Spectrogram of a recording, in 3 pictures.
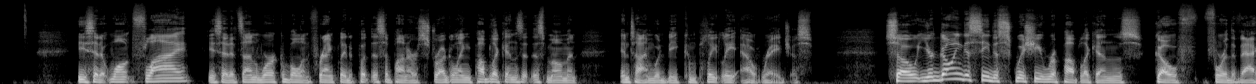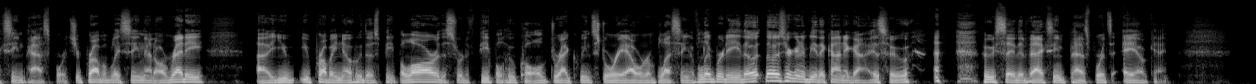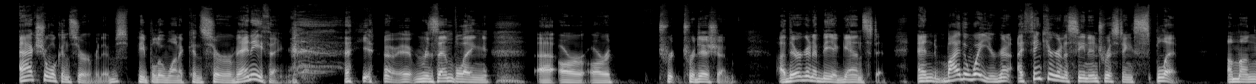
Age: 40-59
